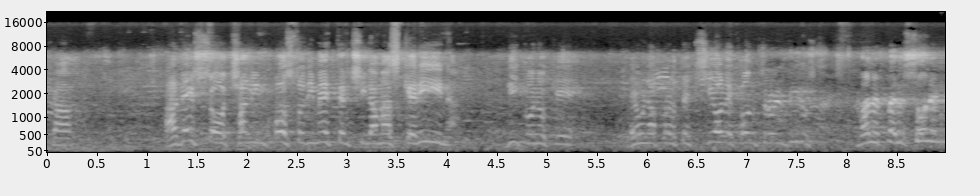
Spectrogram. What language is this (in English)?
Italian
